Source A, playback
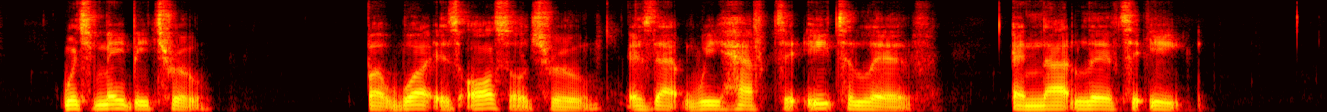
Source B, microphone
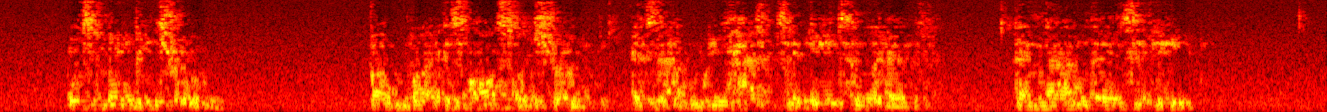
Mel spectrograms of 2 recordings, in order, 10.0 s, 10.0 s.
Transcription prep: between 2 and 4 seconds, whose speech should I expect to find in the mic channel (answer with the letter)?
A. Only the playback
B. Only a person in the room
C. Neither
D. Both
A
